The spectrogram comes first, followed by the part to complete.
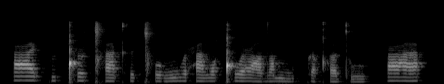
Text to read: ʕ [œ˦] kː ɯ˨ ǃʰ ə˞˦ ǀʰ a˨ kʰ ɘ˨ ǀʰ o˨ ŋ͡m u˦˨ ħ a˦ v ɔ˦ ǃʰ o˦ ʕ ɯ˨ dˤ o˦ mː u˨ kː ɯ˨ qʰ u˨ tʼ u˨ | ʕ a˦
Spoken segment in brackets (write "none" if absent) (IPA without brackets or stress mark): æ˦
